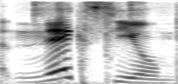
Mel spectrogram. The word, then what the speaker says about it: NXIVM: Y es que NXIVM se pronuncia Nexium.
